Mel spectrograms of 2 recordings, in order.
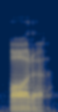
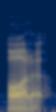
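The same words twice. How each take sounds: First: The middle consonant is a light D sound. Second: The middle consonant is a light D sound.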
